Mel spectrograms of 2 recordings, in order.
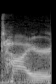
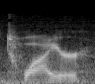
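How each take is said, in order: First: The word starts with a plain t sound. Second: The word has a w sound after the t. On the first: "Not tire" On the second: "Twire is what you're saying right now"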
